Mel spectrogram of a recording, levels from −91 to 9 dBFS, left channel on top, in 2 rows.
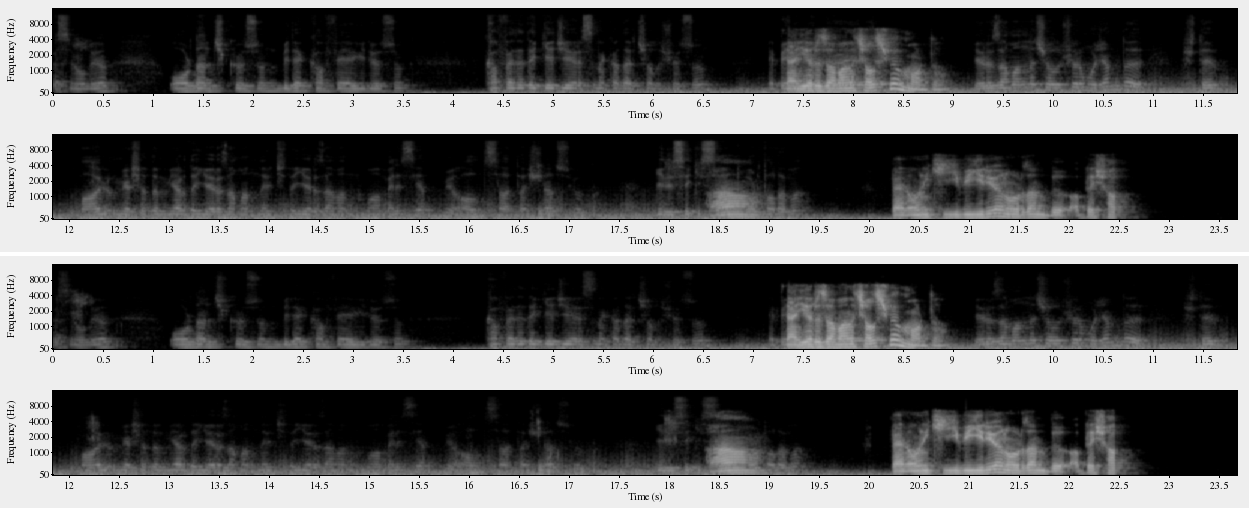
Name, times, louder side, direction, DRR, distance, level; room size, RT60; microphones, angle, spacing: voice 1, 0.0-3.6 4.3-6.6 7.1-8.3 9.2-11.0 11.3-11.7 12.0-17.2 17.9-19.4, left 1 dB, 45° left, 1.4 m, -45 dB
sound 1, 3.4-21.4, equal, ahead, 1.1 m, -45 dB
voice 2, 7.3-9.0 16.0-16.1 16.7-16.8 18.4-18.9 20.2-22.5, right 4 dB, 45° right, 0.5 m, -27 dB
13.0 x 6.1 x 7.7 m
head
